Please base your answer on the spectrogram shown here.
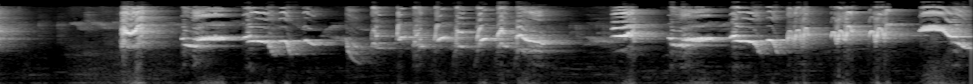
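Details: White-rumped shama, a caged bird, pouring out a continuous lure song used to trigger singing in other shamas: rapid chattering and whistled notes after a brief quiet opening.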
